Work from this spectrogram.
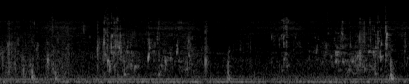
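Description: Lye solution being stirred by hand in a cast iron cleaning tank, soft watery sloshing and trickling pulses at a steady rhythm, close by with a low background hum, no talking.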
